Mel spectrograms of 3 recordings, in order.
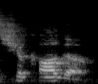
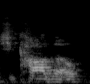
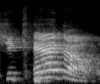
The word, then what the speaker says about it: Chicago: We always say we're from Chicago, but it's Chicago. It's not Chicago. Just because you're out of the city doesn't mean you get to pronounce it. We actually live there. It's Chicago.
